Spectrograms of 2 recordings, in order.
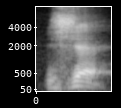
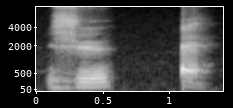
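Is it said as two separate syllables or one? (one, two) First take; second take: one; two. First: The vowel of je is dropped, giving one syllable. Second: The vowel of je is kept, giving two syllables. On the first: The speaker calls it right. "That is what we call elision" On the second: The speaker calls it wrong. "We don't say je ai"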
